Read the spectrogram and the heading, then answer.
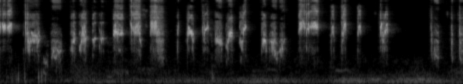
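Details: Singing American dipper, morning, Echo Lake in the Trinity Alps of California: a long, rapid stream of varied high chirps, trills and whistles, with a steady low rushing sound, possibly water, beneath.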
